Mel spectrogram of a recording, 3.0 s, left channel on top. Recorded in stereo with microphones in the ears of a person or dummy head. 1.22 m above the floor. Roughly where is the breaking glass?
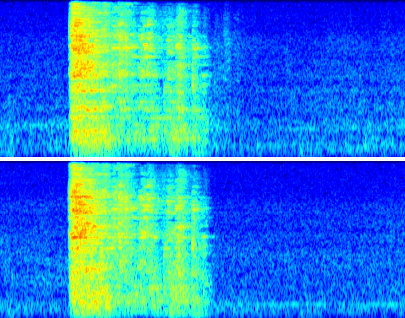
Right.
